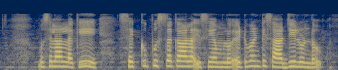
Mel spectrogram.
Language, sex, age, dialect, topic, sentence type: Telugu, female, 25-30, Southern, banking, statement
